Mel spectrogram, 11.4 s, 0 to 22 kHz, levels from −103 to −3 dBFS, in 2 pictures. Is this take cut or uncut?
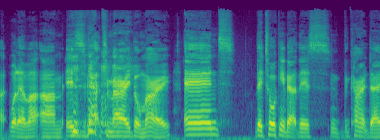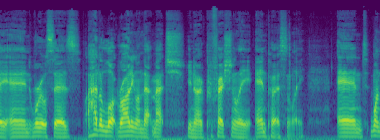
uncut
